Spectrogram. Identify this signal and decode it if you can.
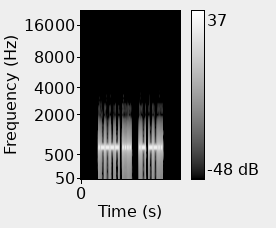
Morse code, heard as a keyed tone, about 50 wpm, 700 Hz. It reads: 1H AZ
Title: Winter Field Day Exchanges 50wpm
